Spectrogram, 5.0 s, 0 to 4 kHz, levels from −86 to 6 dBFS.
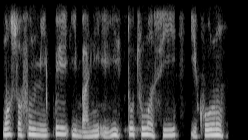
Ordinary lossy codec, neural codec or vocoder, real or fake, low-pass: Opus, 32 kbps; none; real; 3.6 kHz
